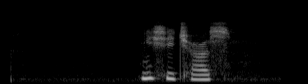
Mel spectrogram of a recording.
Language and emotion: Russian, sad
